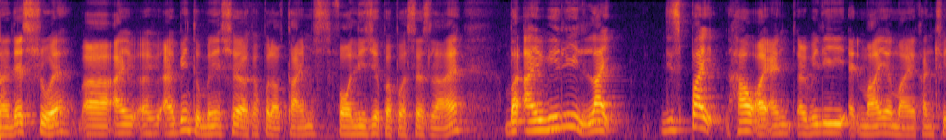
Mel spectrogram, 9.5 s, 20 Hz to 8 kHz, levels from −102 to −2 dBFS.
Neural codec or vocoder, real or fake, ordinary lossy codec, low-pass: none; real; none; none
